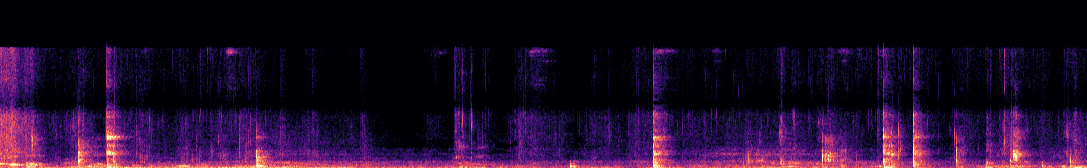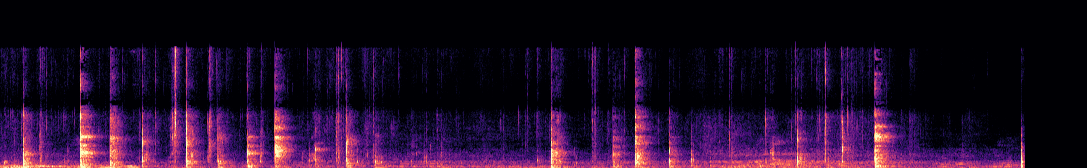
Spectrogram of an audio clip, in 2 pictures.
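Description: Metal wire whisk stirring a thick batter in a glass bowl, its wires clinking irregularly against the glass, in quick runs through the second half. A low steady hum lies under the first few seconds.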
